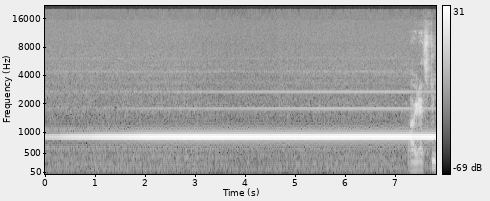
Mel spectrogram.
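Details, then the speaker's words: Westinghouse 1949 H-104 seven-tube radio, field-coil speaker energized at 31 V DC, 200 mA: steady clean tone around 900 cycles without buzz, hum or rattle; speaker reproducing properly. "so it's 31 volts and you can hear that it is operating properly"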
